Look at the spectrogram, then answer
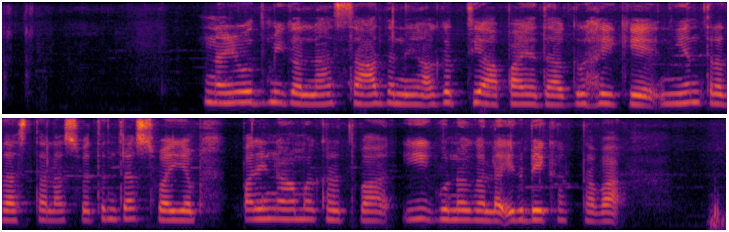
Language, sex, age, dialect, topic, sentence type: Kannada, female, 25-30, Dharwad Kannada, banking, statement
